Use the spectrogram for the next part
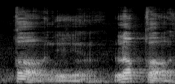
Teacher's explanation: pantulkan huruf qo itu lebih ke arah o dia qo laqo seperti itu.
